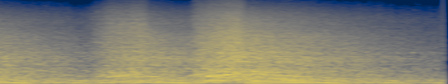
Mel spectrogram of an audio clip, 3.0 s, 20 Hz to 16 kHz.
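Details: 1966 Ford Country Sedan wagon, first cold run in 30 years after minor overhaul with new timing chain and fresh oil, no muffler, a glass pack or long resonator: clean blip up and back down, loud open exhaust, no knocks or rattles; healthy rev.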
